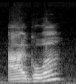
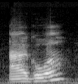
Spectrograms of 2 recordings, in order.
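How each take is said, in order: No difference in how they are said.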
